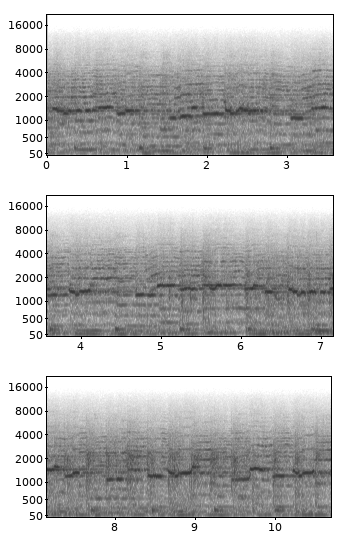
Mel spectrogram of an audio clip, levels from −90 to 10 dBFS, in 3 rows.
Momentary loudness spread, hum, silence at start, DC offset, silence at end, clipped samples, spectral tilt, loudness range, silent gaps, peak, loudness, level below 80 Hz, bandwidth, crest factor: 4 LU; none; 0 s; under 0.1%; 0 s; under 0.1%; -4.5 dB/octave; 2 LU; none; -6 dBFS; -16 LUFS; -40 dBFS; 12 kHz; 10 dB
